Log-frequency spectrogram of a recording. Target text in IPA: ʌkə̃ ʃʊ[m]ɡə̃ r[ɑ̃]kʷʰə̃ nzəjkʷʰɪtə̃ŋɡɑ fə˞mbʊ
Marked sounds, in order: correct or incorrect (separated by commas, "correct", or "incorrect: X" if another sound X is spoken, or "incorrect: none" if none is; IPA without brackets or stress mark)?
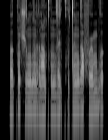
incorrect: ŋ, correct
